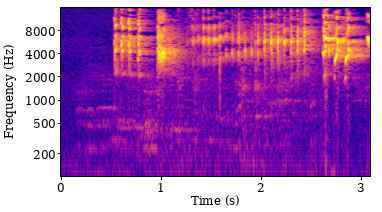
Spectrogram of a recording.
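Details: Colony of lutino lovebirds: shrill, high chirps start abruptly and run in a quick, uneven stream of short squeaky notes, with a louder burst of overlapping chatter near the end.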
